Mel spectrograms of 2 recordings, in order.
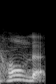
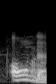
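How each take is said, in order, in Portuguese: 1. A palavra começa com som de H audível. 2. A palavra começa sem som de H. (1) "em japonês, em inglês, em português é Honda" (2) "no Brasil nós temos o H mudo ... leem Honda"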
